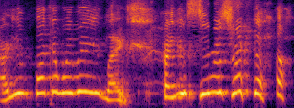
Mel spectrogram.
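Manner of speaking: very high, laughing incredulity; hammed-up high-pitched outrage; mock disbelief. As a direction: squeal it, cracking up at the memory. Retold disbelief at walking in.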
